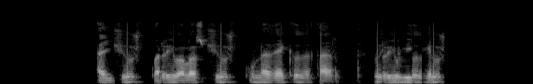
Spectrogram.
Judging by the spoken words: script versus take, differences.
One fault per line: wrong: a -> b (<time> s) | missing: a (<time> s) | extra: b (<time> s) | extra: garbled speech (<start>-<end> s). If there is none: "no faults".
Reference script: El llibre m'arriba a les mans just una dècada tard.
wrong: llibre -> just (1.2 s)
missing: mans (2.1 s)
extra: garbled speech (3.7-4.5 s)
